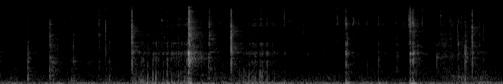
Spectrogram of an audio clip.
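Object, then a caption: Bar soap scraped with a metal blade. A dry, solid pink oval bar of soap with a pink core and black shell is held in the hand and scraped and shaved with a metal utility knife blade, so thin pink curls fall off. Quiet, dry scraping runs throughout, broken by short, crisp, bright shaving strokes that die away almost at once.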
